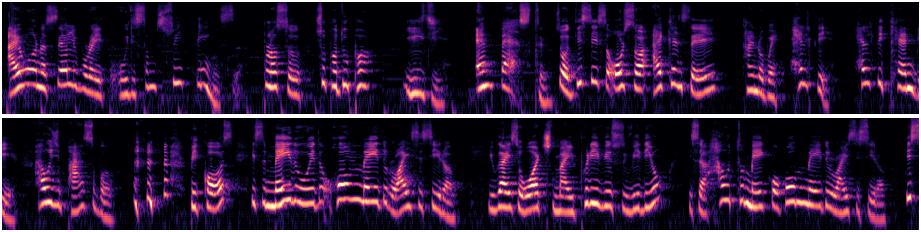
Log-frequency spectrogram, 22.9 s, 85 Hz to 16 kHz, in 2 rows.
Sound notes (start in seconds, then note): 13.1 chuckling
